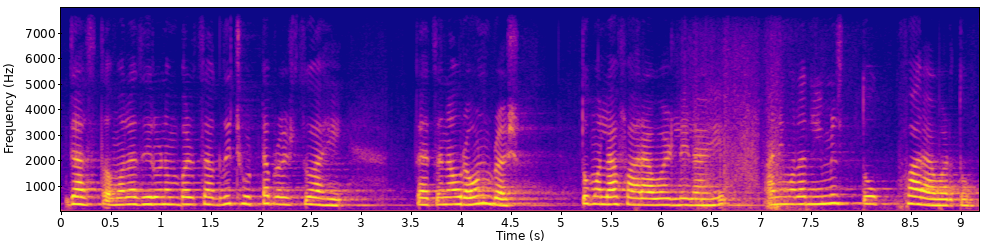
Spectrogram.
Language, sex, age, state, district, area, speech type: Marathi, female, 18-30, Maharashtra, Amravati, rural, spontaneous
